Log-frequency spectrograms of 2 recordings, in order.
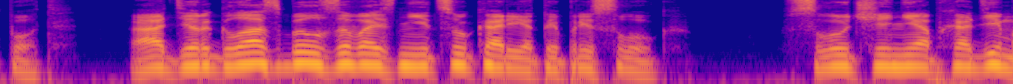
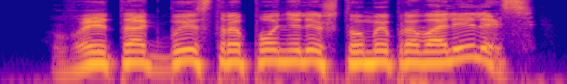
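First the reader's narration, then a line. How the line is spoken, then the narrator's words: Shouting to be heard. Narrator (Russian): прокричал Равус, дабы Моро его услышал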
